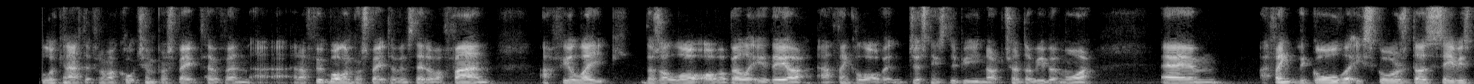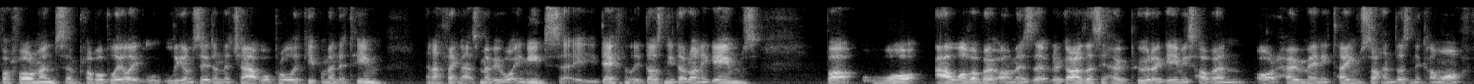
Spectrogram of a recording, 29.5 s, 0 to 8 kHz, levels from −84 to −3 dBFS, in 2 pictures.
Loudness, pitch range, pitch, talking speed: -23 LUFS, 105-120 Hz, 110 Hz, 220 wpm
